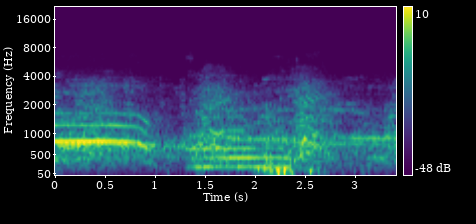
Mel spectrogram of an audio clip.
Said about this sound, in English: You are just screaming shame at them. Wait, what's going on? People are just protesting in front of the Trump Hotel on the way to the White House.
